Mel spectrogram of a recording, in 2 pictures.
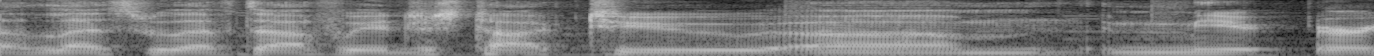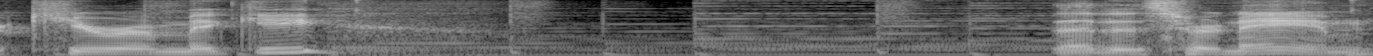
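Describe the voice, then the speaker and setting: A man at medium pitch and a fairly slow pace, with very even loudness, fairly even intonation and long, frequent pauses over background music. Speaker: gaming YouTuber. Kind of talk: casual gameplay commentary.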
